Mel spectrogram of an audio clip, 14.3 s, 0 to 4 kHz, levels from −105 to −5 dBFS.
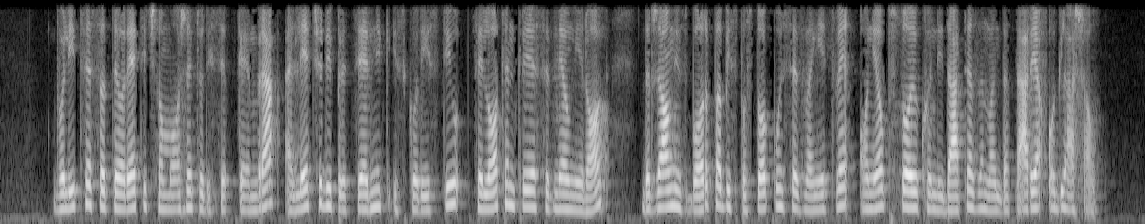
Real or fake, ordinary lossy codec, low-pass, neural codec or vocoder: fake; AAC, 24 kbps; 3.6 kHz; codec, 24 kHz, 0.9 kbps, WavTokenizer, medium speech release version 2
